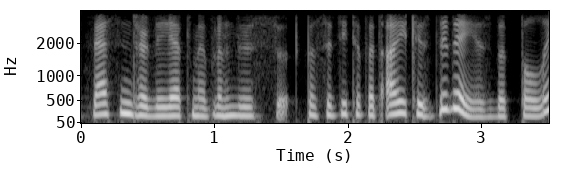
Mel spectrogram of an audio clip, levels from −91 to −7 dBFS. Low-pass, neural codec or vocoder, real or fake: 3.6 kHz; codec, 16 kHz, 0.5 kbps, FunCodec, trained on LibriTTS, 25 frames a second; fake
